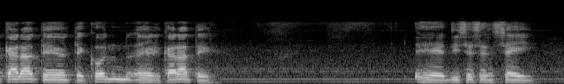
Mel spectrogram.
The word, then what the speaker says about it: sensei: sí y si no se escribe sensei candy66 pero se escribe y se dice sense mucha gente dice sensei pero no es en sí y sobre todo mucha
